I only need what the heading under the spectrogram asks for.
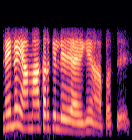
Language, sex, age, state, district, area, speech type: Hindi, female, 30-45, Uttar Pradesh, Ghazipur, rural, conversation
